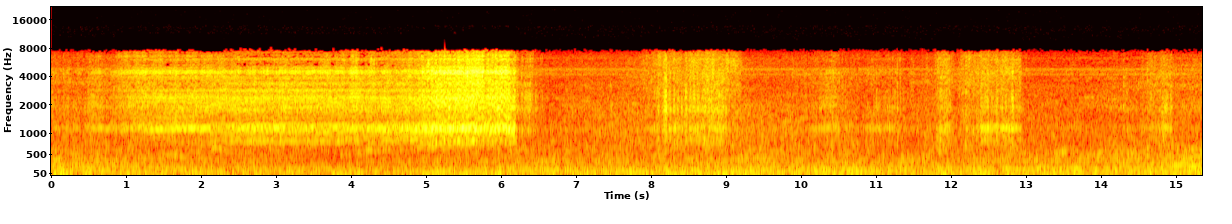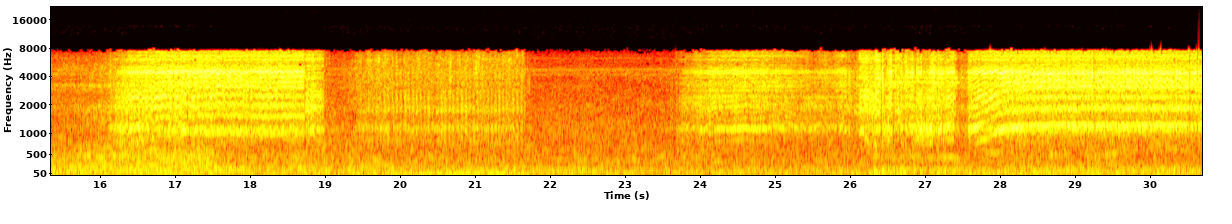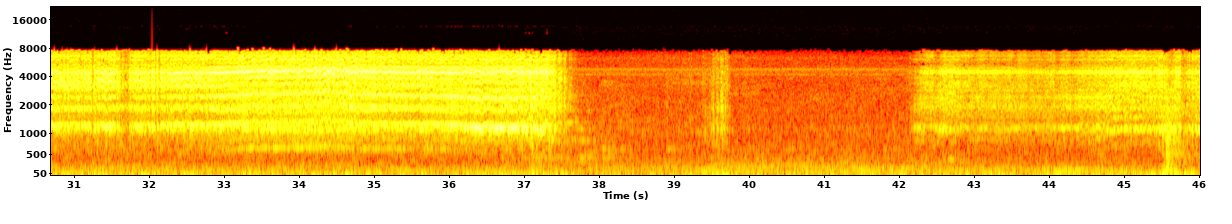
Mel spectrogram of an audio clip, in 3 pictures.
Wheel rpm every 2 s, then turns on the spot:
30, 50, 60, 10, 20, 10, 10, 10, 100, 50, 20, 10, 60, 110, 160, 160, 160, 160, 100, 0, 0, 50, 80.
8-12 18-22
